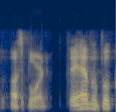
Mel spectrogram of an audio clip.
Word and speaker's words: Usborne: I think it's Usborne. I'm not sure how to pronounce it, but looks like U.S. born with an E at the end. Usborne.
